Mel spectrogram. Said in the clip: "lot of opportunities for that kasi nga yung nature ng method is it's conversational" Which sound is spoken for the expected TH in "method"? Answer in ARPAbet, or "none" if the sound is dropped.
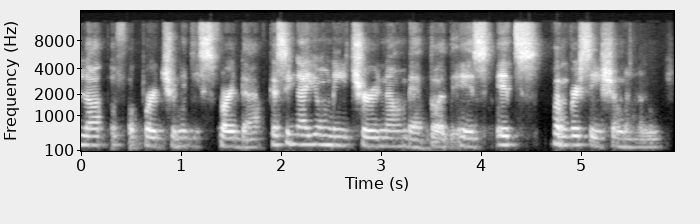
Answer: T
